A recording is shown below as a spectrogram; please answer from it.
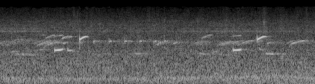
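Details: A coqui calls in Puerto Rico rain. Two clear two-part calls, a short low note followed by a sharp rising whistle, with fainter frogs calling behind and soft rain noise throughout.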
